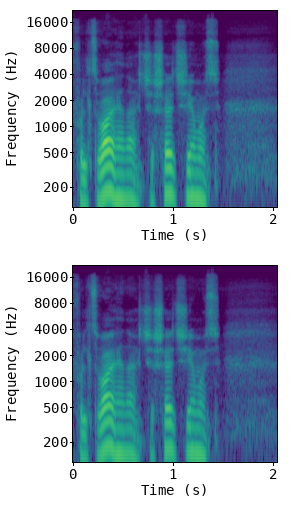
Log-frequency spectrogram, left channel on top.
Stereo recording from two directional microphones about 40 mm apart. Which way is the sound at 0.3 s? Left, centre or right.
Centre.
